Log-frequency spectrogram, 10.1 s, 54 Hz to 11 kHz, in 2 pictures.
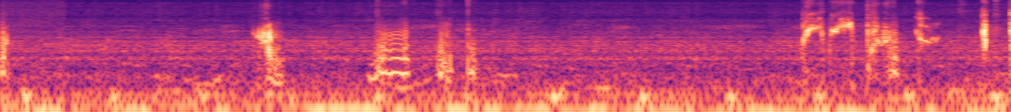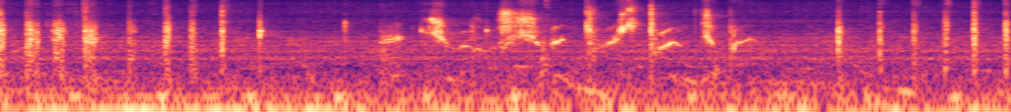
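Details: A male pet budgerigar that talks nonstop and says over 20 phrases chatters in a rapid, high-pitched stream of squeaky, word-like syllables and warbles.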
